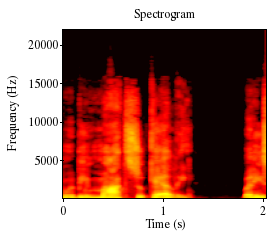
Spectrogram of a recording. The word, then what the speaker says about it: Mazzucchelli: Now the Z's in his name are meant to be pronounced like the Z's in the word pizza. So the actual correct Italian pronunciation would be Matsucelli.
